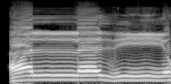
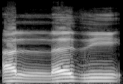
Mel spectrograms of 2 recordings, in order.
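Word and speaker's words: الذي: Pada lafal alladzi kembali lagi kita mendapati hukum tajwid berupa alif lam syamsiyah yaitu alif dan lam yang dia ditulis tapi tidak terbaca maka di sini langsung ke huruf lam yang berharakat tasydid maka allahah tanda ini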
